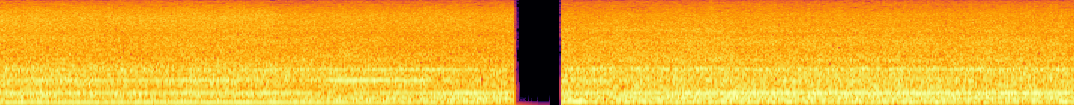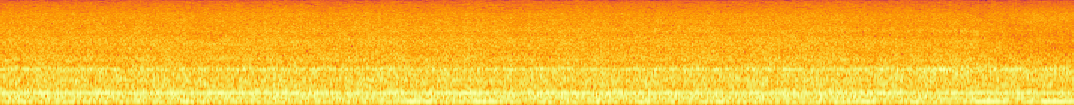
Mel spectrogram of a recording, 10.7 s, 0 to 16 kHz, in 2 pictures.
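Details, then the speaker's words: 1999 Jeep Cherokee Sport at steady idle with AC on max after PB Blaster applied to the AC compressor, the squeak's source: even hum and faint whine, startup squeak gone. "So now I had the AC switch on max when I started and no squeak on startup. And now you can hear uh all of that has gone away."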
